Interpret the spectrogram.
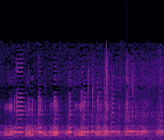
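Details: A group of Canada geese feeding in a pasture in northern France, honking steadily: several overlapping nasal, two-toned honks, a few each second with no pause.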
